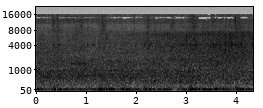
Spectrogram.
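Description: Steady rushing of a waterfall and stream swollen with snowmelt, with a deep rumble underneath.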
